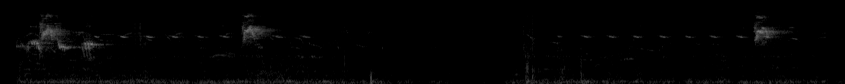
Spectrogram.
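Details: Birds chirping at sunrise in the mountains of Munsyari, Uttarakhand: high, thin chirps and short twittering bursts, some louder notes near the start and end, a brief silent gap midway, faint rustling background.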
